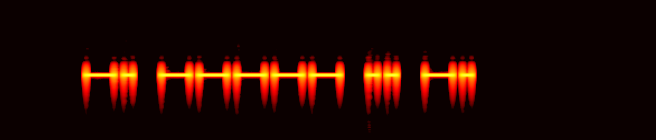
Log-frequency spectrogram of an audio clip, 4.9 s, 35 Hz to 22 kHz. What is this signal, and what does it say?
Morse code, heard as a keyed tone, about 17 wpm, 700 Hz. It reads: N0IN
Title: USA Call Signs - 4 Characters - Repeated 2x - 17wpm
